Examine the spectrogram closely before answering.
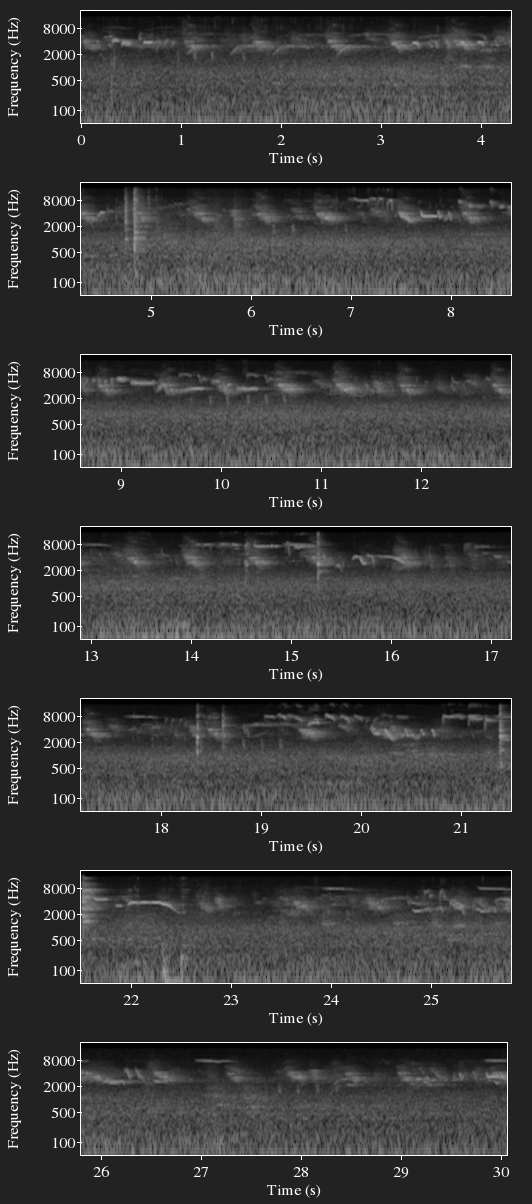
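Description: Several small birds singing and chirping without a break, with a few sharp clinks of metal utensils and dishes.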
